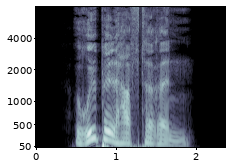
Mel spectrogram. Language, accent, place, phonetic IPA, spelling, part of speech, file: German, Germany, Berlin, [ˈʁyːpl̩haftəʁən], rüpelhafteren, adjective, De-rüpelhafteren.ogg
- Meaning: inflection of rüpelhaft: 1. strong genitive masculine/neuter singular comparative degree 2. weak/mixed genitive/dative all-gender singular comparative degree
